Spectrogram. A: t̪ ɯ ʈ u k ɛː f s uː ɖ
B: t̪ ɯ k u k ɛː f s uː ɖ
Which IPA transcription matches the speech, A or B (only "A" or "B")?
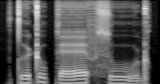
A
